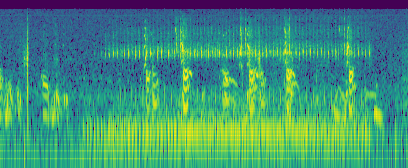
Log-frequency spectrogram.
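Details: Sharp-tailed grouse from Baudette, Minnesota: sharp cackles and clucks burst out in short bouts, over a loud, even, rapid pulsing rattle with a low hum beneath.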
